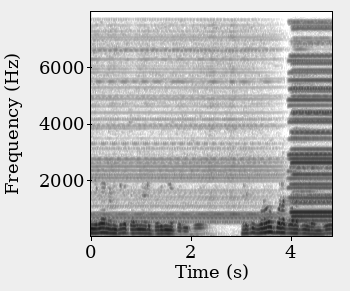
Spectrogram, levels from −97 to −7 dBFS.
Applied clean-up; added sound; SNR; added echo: classical method log-MMSE.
